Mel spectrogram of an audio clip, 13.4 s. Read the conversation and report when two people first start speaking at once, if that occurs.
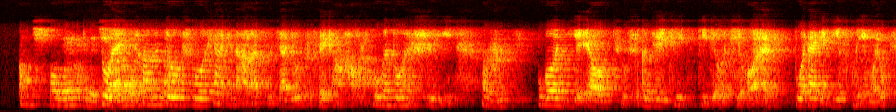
1.5 s

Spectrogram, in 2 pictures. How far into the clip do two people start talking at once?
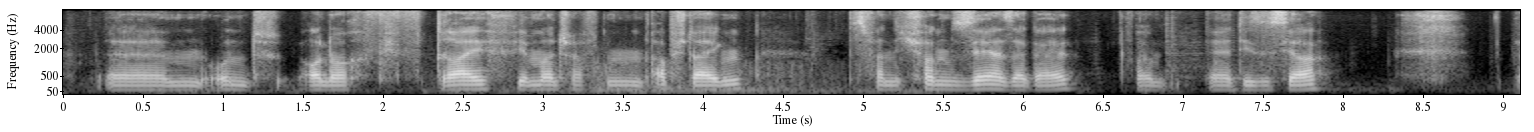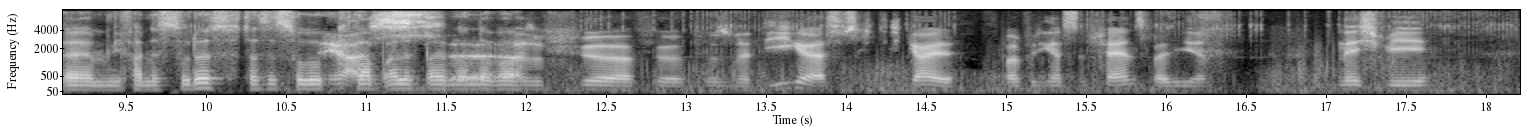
10.7 s

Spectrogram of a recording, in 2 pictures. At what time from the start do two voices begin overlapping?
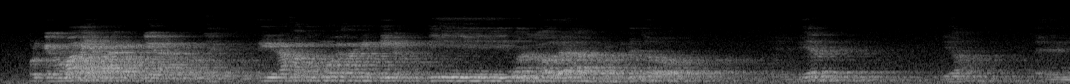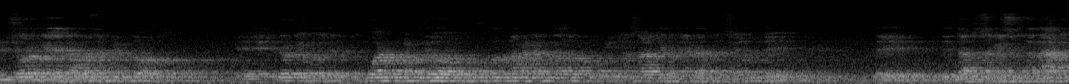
none

